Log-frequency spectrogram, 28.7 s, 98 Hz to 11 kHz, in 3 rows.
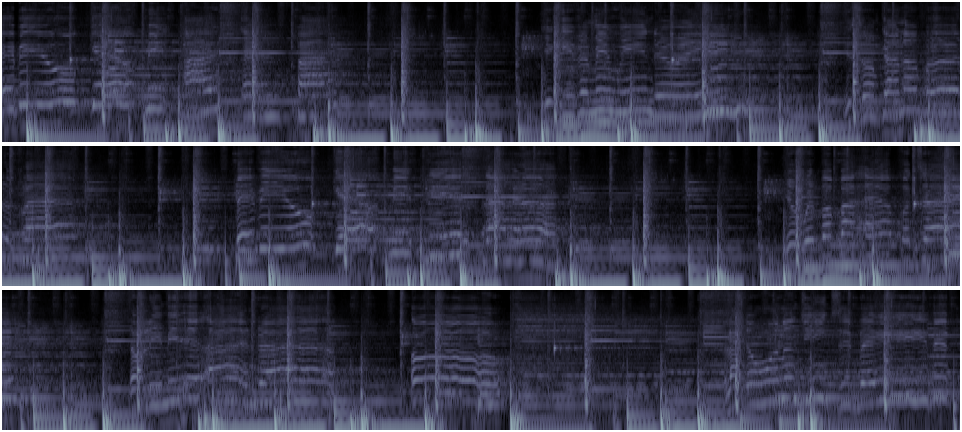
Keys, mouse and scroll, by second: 1.8 ctrl+d, 2.8-4.3 shift+drag, 4.7 ctrl+t, 4.9 ctrl+click, 5.4 ctrl+a, 6.5 shift+w, 8.7-9.6 typing, 13.4 ctrl+a, 14.4 w, 14.6 w, 15.1 w, 16.4-20.5 typing, 22.0-23.5 typing, 24.9 click, 25.5 Up, 28.5 shift+click.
